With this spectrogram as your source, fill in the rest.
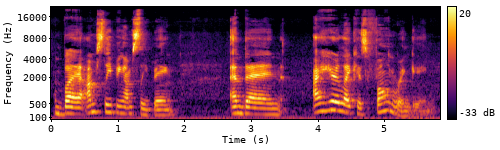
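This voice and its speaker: A woman telling a personal story to her viewers in a casual storytime vlog, animated and chatty, calling them y'all and saying "like" often. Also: medium pitch, slow pace, slight background noise. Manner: animated, addresses viewers as y'all, heavy use of "like".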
